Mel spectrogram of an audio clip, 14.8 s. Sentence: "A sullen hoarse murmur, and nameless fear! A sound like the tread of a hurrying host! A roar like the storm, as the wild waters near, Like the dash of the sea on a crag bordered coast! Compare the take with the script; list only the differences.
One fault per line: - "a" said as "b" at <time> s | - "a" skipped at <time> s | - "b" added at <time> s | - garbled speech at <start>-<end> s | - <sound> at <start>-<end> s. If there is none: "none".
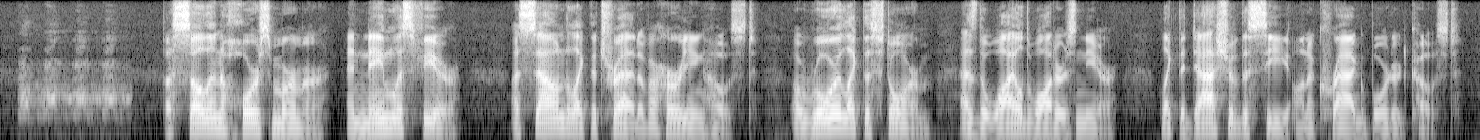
- bark at 0.2-1.3 s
